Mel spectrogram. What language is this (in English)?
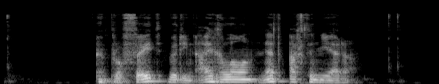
Western Frisian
